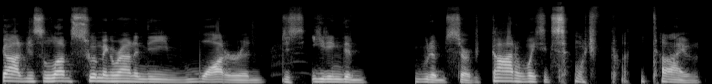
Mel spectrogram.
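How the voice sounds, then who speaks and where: The young Swedish streamer talks at normal speed in a medium-pitched voice, chatting casually as he plays. He swears often and laughs at his own jokes.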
